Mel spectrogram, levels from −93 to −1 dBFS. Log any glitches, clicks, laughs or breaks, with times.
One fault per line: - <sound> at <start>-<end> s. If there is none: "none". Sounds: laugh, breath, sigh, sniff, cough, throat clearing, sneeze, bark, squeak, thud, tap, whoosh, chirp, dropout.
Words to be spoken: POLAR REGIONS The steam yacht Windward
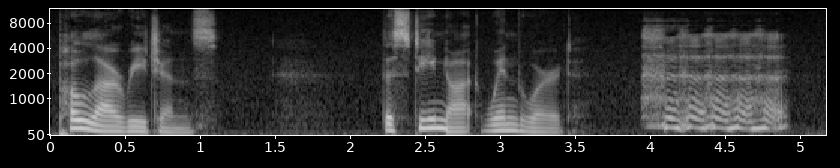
- laugh at 3.9-5.0 s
